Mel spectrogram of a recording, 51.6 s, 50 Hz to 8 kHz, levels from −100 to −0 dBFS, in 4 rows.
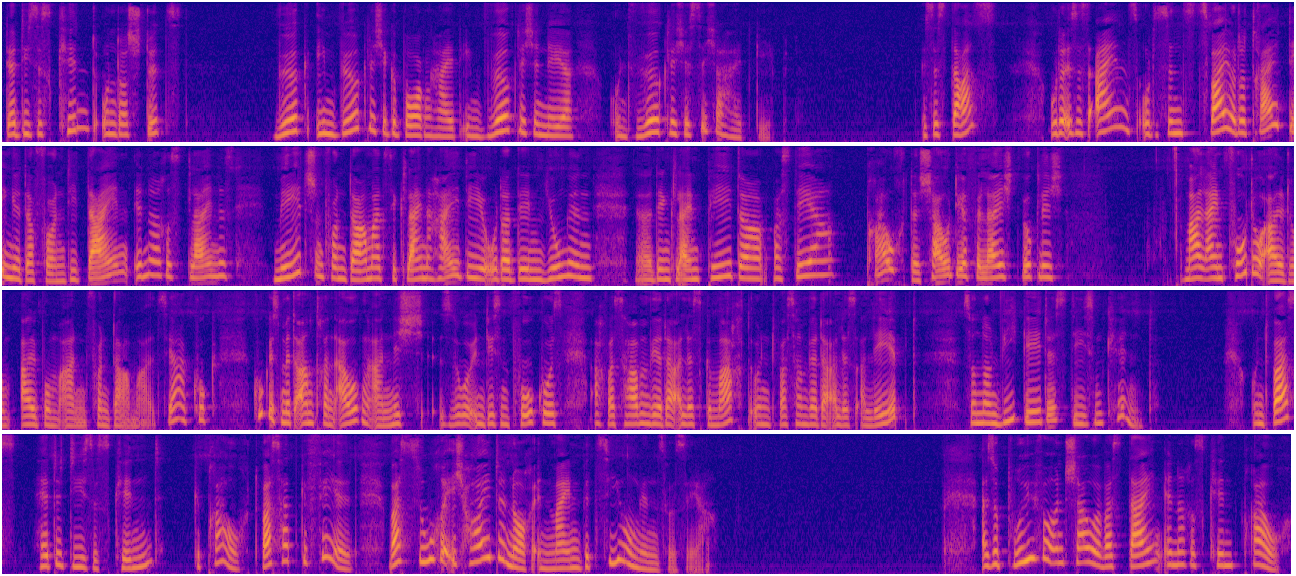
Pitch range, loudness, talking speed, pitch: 190-260 Hz, -31 LUFS, 140 wpm, 225 Hz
